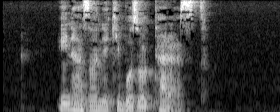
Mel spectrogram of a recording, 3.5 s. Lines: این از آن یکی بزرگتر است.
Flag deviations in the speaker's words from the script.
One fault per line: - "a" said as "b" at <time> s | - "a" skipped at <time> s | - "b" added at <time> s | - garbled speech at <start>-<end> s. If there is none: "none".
none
